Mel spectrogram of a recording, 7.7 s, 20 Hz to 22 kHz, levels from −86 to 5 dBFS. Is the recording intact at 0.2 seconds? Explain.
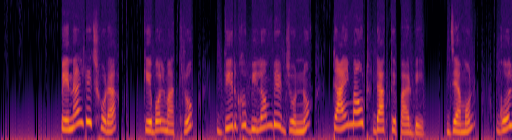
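No, not really. At 0.2 s, and right through the clip, the speech has the grainy, fizzy edge of low bit depth without dither. The likely cause is samples truncated to about 7 bits with no dither, so the rounding error tracks the signal instead of sitting as steady hiss. The distortion sits only around 30 dB below the speech, so quieter stretches sound rough and crunchy, and the grit shifts as the level changes.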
